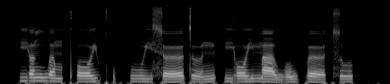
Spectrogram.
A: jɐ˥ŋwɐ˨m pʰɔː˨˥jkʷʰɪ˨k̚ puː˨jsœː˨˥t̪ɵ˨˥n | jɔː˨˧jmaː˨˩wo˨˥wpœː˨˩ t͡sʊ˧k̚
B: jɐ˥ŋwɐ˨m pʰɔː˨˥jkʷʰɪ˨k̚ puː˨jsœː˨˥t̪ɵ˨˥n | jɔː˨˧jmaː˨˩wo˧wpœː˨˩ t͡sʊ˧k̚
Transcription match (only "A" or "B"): B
